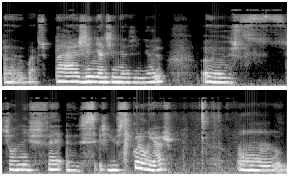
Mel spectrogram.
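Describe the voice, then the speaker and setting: A middle-aged woman talks casually to camera, pausing on filler after filler and dropping now and then into a near-whisper. Her voice is dark and mellow, with a gravelly fry underneath. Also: mid-range voice. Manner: hesitant, many fillers, drifting into whispers. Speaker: booktuber sharing yearly favourites.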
